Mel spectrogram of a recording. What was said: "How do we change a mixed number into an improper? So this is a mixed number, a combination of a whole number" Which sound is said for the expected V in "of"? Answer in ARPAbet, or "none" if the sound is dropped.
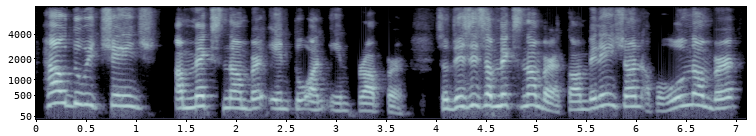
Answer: P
